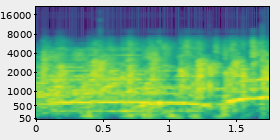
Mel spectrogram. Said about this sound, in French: Et d'ailleurs, comme c'est ma toute première goguette chantée ici et que c'est une réchauffée, bah, je pense que vous pouvez m'applaudir 4 fois plus fort.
